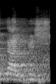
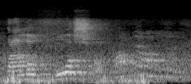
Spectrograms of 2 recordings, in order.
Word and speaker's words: তালব্য: মধ্যন স বলি আসলে মূর্ধন্য স আমরা বলি তালবি স তালবি স তালব্য স তালব্য স তাহলে দেখো তালবি স উচ্চারণ করি তাহলে কি হয় তালব্য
